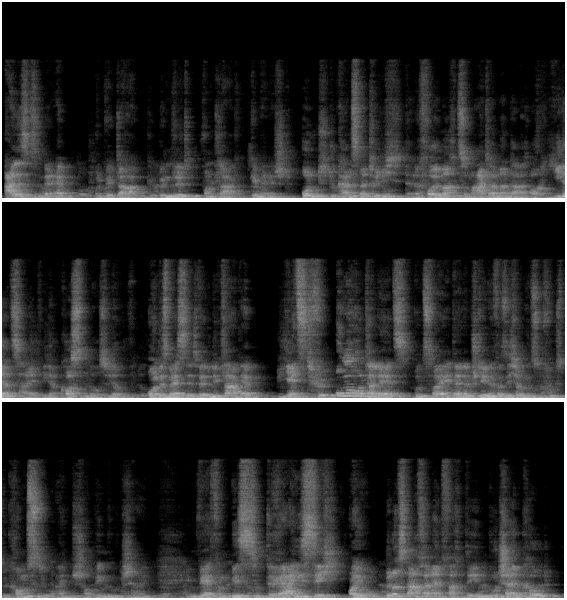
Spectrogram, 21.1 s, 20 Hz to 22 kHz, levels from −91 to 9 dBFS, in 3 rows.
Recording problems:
off-mic speech; far
room echo; noticeable; dies away in 0.6 s
voice in the background; faint; throughout; 25 dB below the speech

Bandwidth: 15.5 kHz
